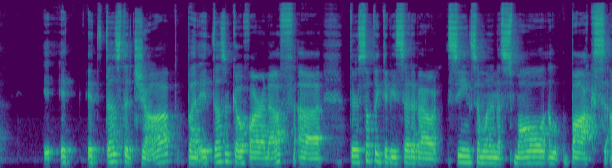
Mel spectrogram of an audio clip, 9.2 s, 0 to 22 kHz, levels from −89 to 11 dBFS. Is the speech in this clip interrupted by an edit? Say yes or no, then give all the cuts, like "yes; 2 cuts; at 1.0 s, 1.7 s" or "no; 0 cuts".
no; 0 cuts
